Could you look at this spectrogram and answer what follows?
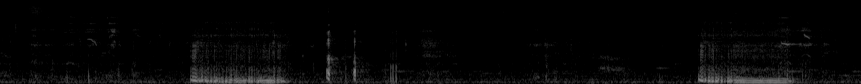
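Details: Two long, low, rumbling breath sounds a few seconds apart with faint clicks between them, consistent with snoring.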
